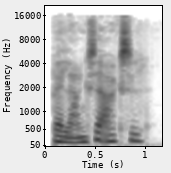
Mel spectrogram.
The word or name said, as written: balanceaksel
